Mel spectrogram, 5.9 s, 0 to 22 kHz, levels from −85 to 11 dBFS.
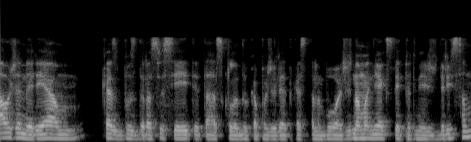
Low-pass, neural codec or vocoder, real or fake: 7.2 kHz; none; real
